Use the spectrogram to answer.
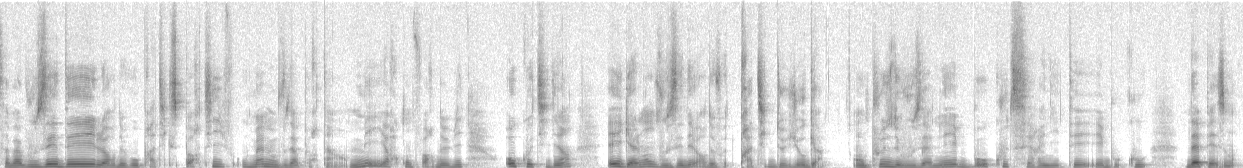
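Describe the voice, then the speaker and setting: A woman's voice: fairly low pitch, brisk, gravelly, mellow. A woman speaking as a yoga teacher, giving an instructional explanation to students.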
